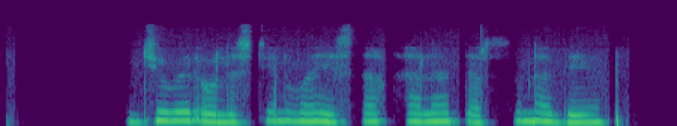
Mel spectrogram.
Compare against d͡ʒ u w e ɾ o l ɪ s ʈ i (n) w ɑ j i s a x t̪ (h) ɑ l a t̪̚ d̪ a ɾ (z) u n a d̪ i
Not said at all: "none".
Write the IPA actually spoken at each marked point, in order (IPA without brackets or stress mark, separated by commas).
n, h, s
